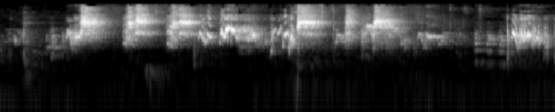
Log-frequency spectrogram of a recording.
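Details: Pet male budgie in his daily singing routine: bright chirps and buzzy chattering in quick bursts about every half second, with a faint low hum in the room.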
